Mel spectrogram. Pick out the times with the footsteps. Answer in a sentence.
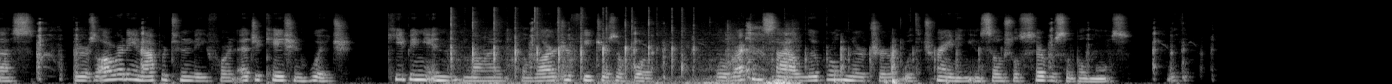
The footsteps can be heard from 4.0 to 9.5 s.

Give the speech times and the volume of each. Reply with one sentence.
You can hear the speech from 0.0 to 11.9 s, at a steady volume.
